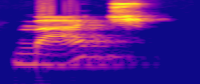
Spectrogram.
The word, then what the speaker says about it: match: T is not pronounced before CH. What are the examples? Match, MATCH.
